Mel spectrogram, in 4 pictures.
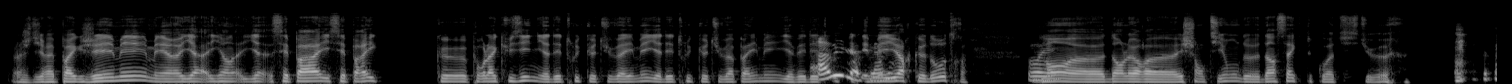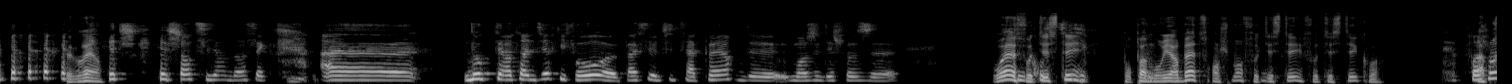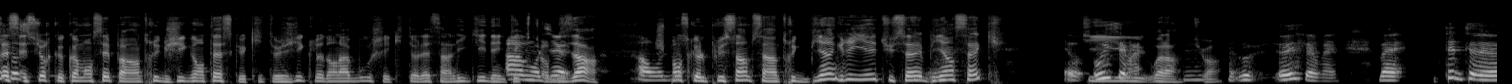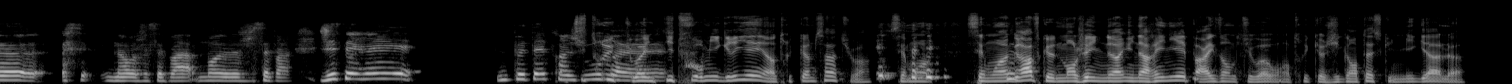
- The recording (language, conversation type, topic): French, unstructured, As-tu une anecdote drôle liée à un repas ?
- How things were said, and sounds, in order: background speech; other background noise; stressed: "meilleurs"; chuckle; laugh; drawn out: "Heu"; tapping; chuckle; disgusted: "Ah mon Dieu ! Oh mon Dieu"; chuckle; stressed: "bien"; stressed: "sec"; other noise; laugh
